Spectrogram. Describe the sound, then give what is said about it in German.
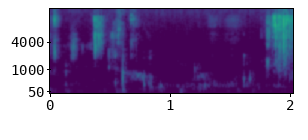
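Teeth bite into a heart-shaped Niederegger marzipan chocolate, making a few faint, crisp crunches and snaps followed by soft chewing. “Ist das wirklich mit Marzipan? Ja. Ich probier's mal, warte.”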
